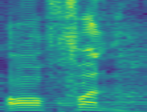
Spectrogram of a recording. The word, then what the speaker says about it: often: अगला शब्द है बच्चों OFTEN, तो इसे हम पढ़ते हैं ऑफन। क्या पढ़ते हैं? ऑफन। यहाँ पर देखिए ये जो टी लिखा गया ना साइलेंट होता है, इसे नहीं पढ़ते। ऑफ्टन नहीं पढ़ते, ऑफन पढ़ते हैं।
